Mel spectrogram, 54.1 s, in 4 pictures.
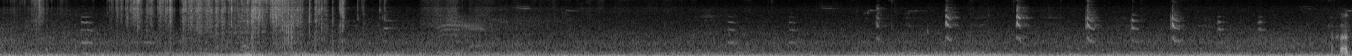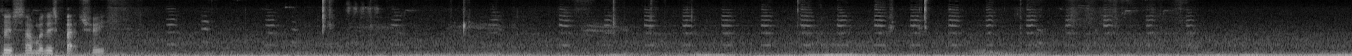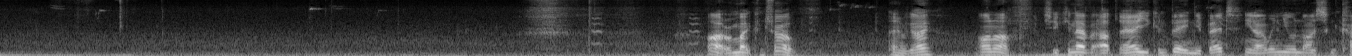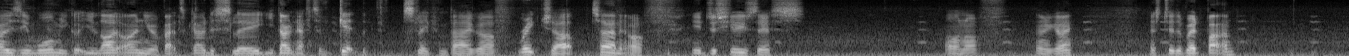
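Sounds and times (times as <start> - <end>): steady low hum: 0.0 - 54.0
plastic remote control rustling: 0.1 - 3.8
water birds honking: 0.3 - 5.4, 7.0 - 12.8, 15.1 - 25.6, 32.3 - 35.4.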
